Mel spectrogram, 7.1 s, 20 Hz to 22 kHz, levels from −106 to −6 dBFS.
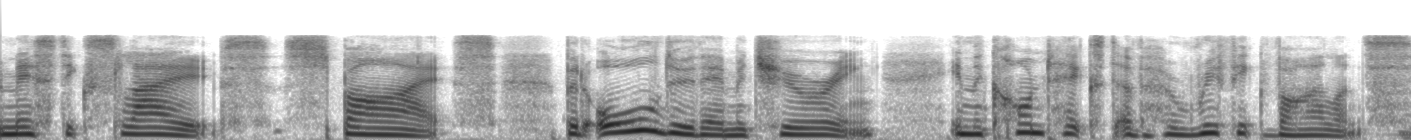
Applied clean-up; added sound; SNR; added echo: none; none; none; none.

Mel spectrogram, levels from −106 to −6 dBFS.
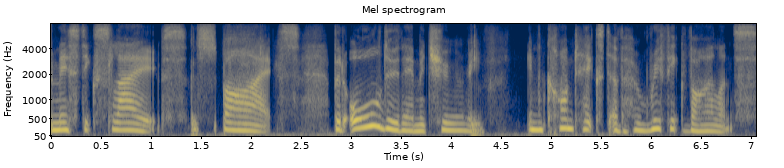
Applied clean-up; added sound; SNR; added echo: neural diffusion model UNIVERSE++.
